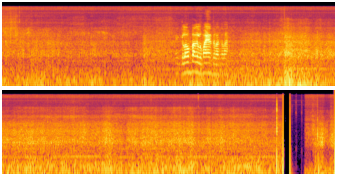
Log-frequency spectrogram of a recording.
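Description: Waves splash against a boat's hull.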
